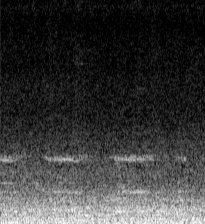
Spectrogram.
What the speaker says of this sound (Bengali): হচ্ছে মেট্রো রেল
